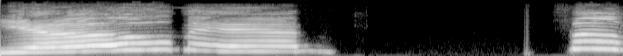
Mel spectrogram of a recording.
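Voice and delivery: talking with mouth full of food. Greeting listeners at the start, talking with mouth full. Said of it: "with the mouthful of food".

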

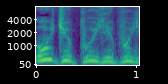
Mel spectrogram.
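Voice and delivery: put-on baby talk, nice and loud. Recapping a scene where Booth plays with the baby, Booth's baby talk. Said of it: "like talking like a baby talk".

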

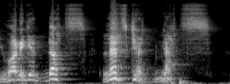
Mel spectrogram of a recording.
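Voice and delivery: very loud, high, drawn-out, slow roaring villain voice. Performing a requested movie line, slipping into a Heath Ledger Joker voice. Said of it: "I did feel myself slipping into the Joker".

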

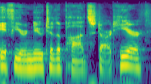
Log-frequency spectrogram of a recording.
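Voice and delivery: ordinary talk

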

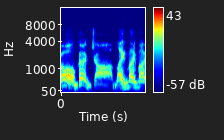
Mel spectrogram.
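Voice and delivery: slow, joking, sarcastic, mocking tone. Retelling how she teases the speaker, imitating mocking praise. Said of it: "she'll kind of like mocking, like joking".

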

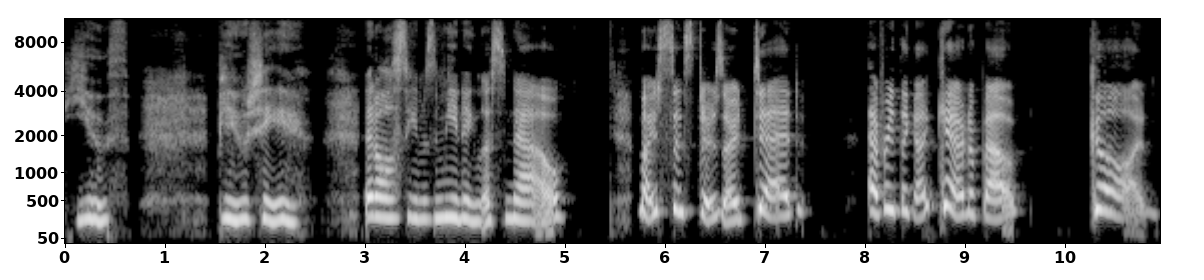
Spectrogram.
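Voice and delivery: high-pitched, weepy, tearful crying voice. Storyteller voicing Lamia after she drops her weapons, crying. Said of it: "she starts, like, crying".

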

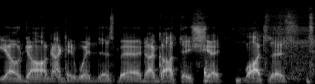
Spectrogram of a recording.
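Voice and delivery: very deep, rough-throated, hoarse rasp. Describing the five-time donut-eating champion, imitating Mike Ruster's hoarse voice. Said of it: "he talks like this, like he's got a horse throat".

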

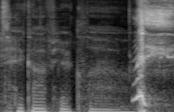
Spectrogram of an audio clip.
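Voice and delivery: slow, sultry and drawn out. Retelling how a woman delivered her line, imitating a slow, sultry line. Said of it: "says it slow".

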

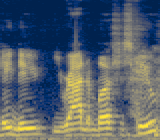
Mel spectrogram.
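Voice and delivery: put-on heavy, laid-on, thick country accent. Speaker quotes the first thing a kid said to him, in a thick accent. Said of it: "thick accent".

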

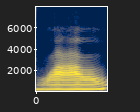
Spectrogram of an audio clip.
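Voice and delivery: parrot-style copy of a cat's meow. Retelling a parrot copying a cat: imitating a parrot meowing. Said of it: "And then Sophocles goes".

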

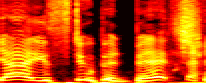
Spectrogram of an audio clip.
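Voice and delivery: pretend angry outburst. Retelling how her husband walked around hitting walls, imitating a mock-angry rant. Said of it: "walked around the house hitting all the walls".

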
